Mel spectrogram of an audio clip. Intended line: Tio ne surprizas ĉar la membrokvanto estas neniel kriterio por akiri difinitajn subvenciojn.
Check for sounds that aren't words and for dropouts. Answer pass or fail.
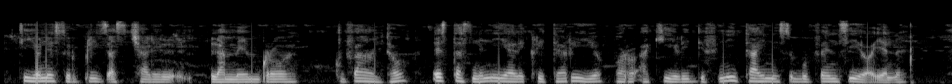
pass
